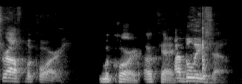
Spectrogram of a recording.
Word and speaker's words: Ralph McQuarrie: yeah yeah it's a ralph macquarie signature series corey did all the concept art for the original movie okay so uh i'm pronouncing it incorrectly it's i believe it's ralph mcquarrie mccord okay i believe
